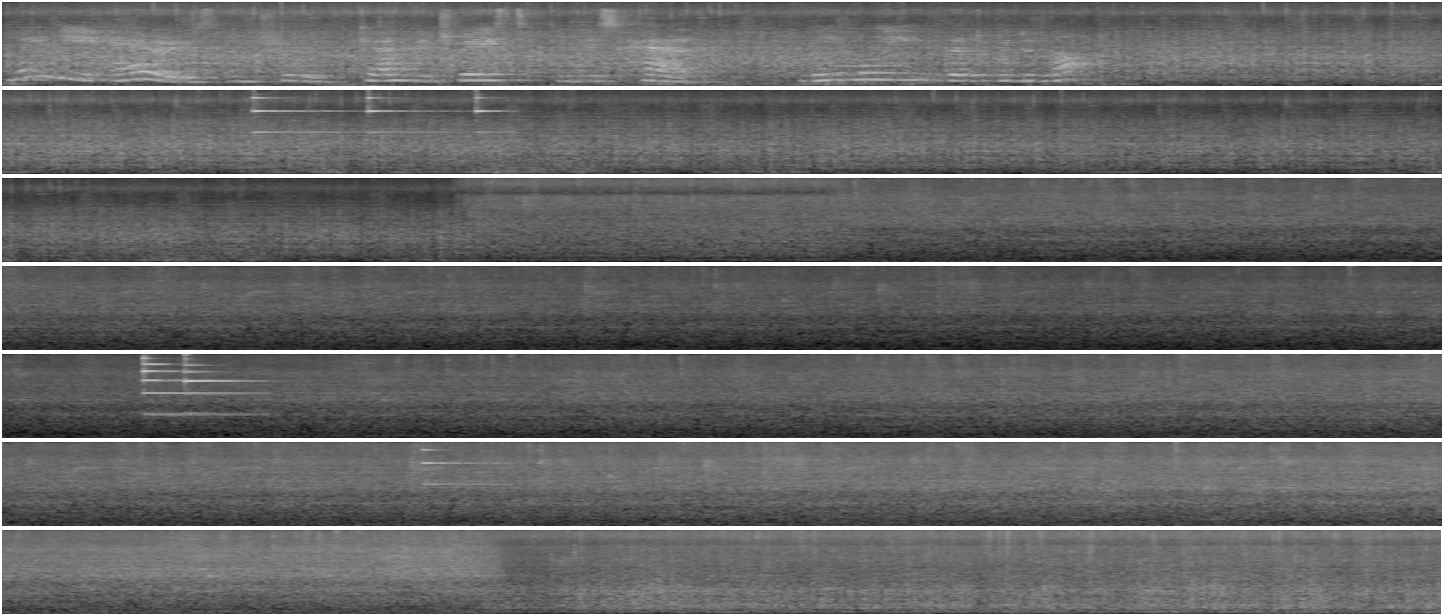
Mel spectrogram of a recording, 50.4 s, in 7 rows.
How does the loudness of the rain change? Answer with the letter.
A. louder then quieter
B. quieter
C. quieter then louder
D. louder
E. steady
C.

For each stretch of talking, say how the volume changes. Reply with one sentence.
The talking can be heard from 0.0 to 5.3 s, at a steady volume.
